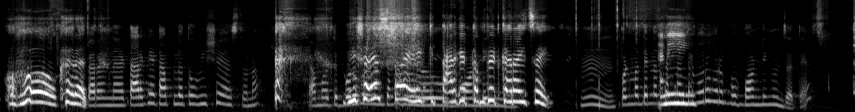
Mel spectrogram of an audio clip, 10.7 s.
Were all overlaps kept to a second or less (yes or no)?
no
